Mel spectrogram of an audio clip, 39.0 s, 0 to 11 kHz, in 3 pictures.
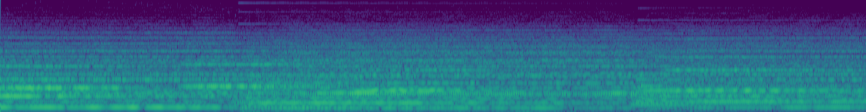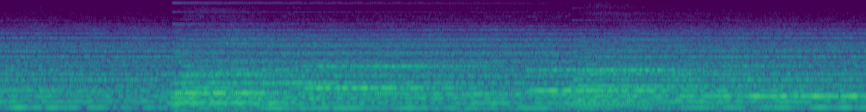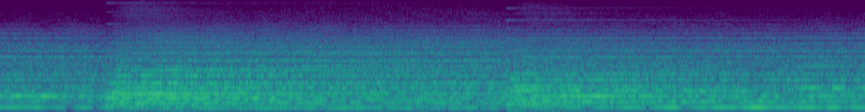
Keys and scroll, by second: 1.2 4, 10.5 0, 10.6 Return, 10.9 0, 11.1 Return, 11.7 F1, 17.7 ctrl+z, 21.4 2, 35.4 4.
